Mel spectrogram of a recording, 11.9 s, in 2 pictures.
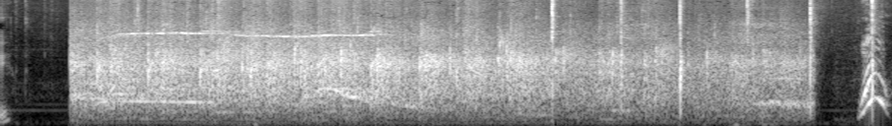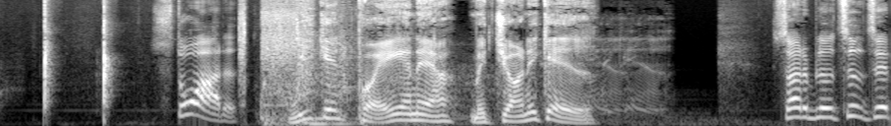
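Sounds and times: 
sizable crowd applauding: 0.5 - 5.6
faint whistles: 0.8 - 2.7
speech: 7.2 - 10.0, 11.2 - 11.8.

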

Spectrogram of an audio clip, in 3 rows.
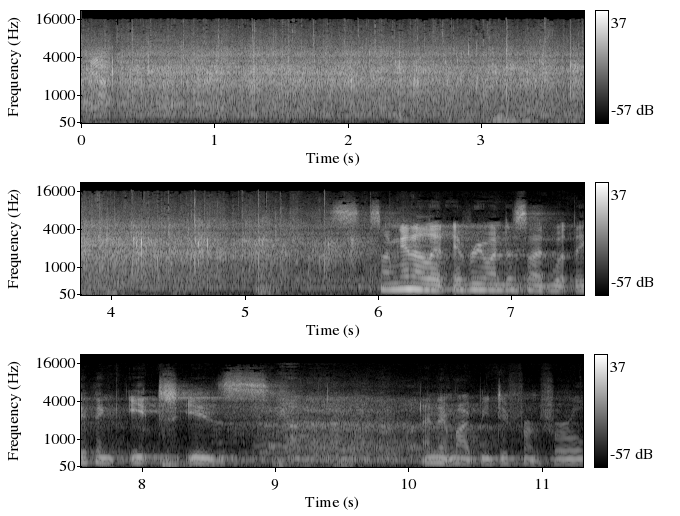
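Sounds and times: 
audience applause: 0.0 - 6.0
speech: 6.0 - 9.3, 10.1 - 11.3
laughter: 8.8 - 10.3.

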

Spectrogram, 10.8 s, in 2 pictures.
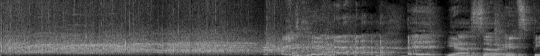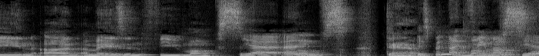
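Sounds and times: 
cheering and applause sound effect: 0.0 - 3.6
laughter: 2.3 - 4.7
speech: 2.9 - 3.4, 4.5 - 10.7.

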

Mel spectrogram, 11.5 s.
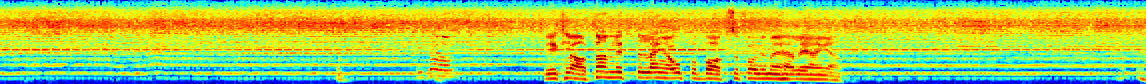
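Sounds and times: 
drone motors buzzing after takeoff: 0.0 - 11.4
speech: 3.4 - 3.6, 5.4 - 8.6.

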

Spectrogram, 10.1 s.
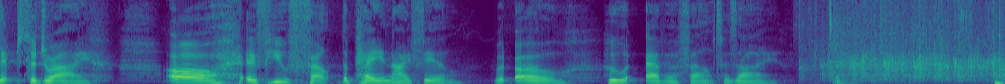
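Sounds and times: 
speech: 0.0 - 1.1, 1.7 - 7.8, 8.4 - 8.6
audience clapping: 7.9 - 10.0.

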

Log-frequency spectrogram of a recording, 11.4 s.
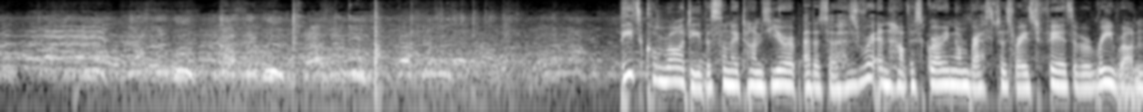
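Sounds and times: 
protesters shouting at street demonstration: 0.0 - 7.1
speech: 6.2 - 11.4.

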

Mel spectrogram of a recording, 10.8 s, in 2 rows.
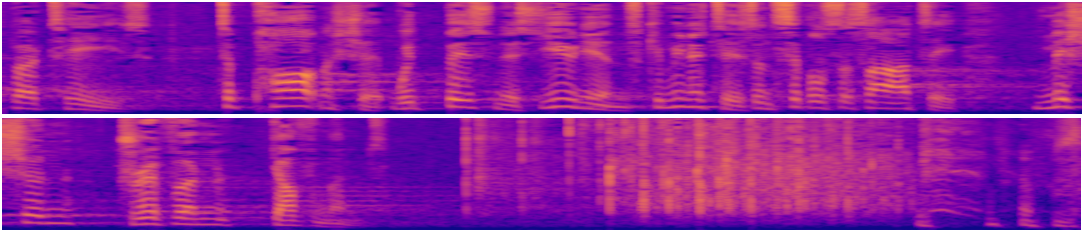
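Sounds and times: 
speech: 0.0 - 7.4
thin scattered round of applause: 7.7 - 10.0.

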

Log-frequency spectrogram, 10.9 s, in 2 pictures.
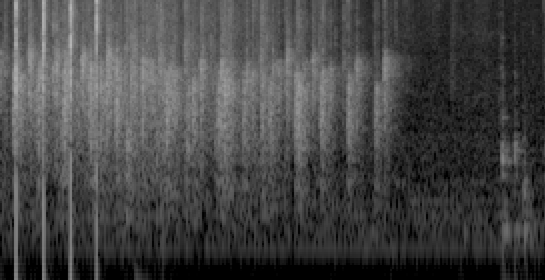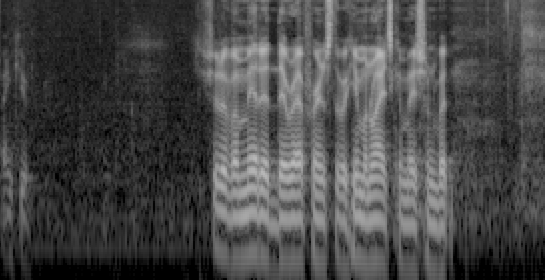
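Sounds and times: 
audience applause: 0.0 - 4.0
speech: 5.6 - 5.9, 7.6 - 10.2.

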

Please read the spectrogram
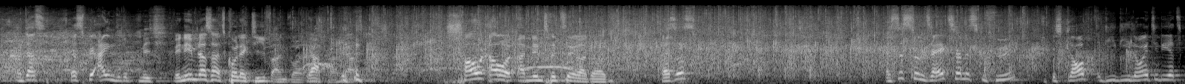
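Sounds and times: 
laughter: 0.0 - 7.0, 8.9 - 11.2
speech: 0.2 - 3.9, 4.5 - 7.1, 8.8 - 11.8
audience clapping: 2.2 - 11.8.

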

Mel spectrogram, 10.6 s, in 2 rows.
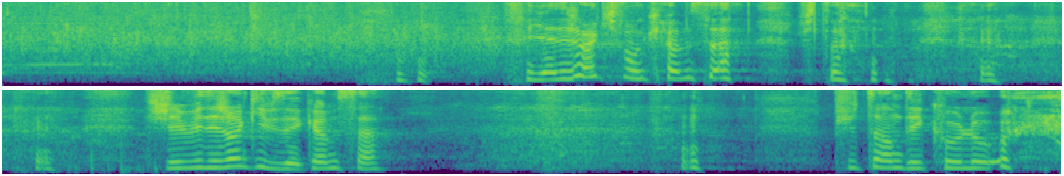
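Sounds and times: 
audience applause in a hall: 0.0 - 3.1
laughter: 1.8 - 2.6, 4.1 - 6.0, 7.4 - 9.0
speech: 1.8 - 7.3, 9.5 - 10.5.

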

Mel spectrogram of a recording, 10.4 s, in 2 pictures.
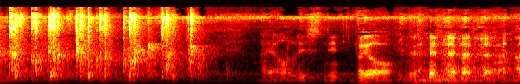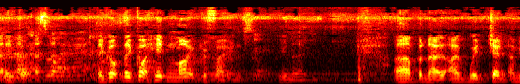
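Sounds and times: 
round of applause: 0.0 - 2.2
speech: 2.8 - 10.4
laughter: 4.0 - 6.5.

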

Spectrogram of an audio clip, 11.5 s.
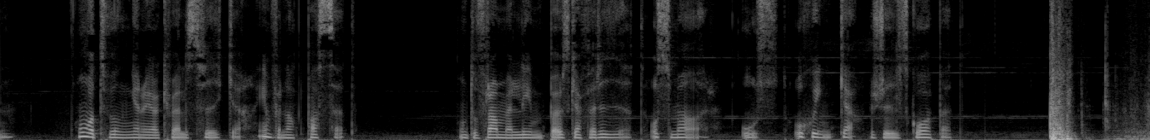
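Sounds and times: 
speech: 0.8 - 3.6, 4.6 - 9.7
heavy object falling on the floor upstairs: 10.5 - 11.5.

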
